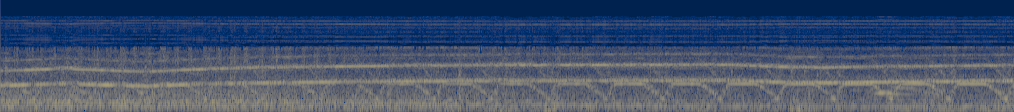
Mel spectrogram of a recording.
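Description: Fire squad vehicle's siren wailing, holding a high pitch that drifts slowly up and down. From about four seconds in, a faster yelping siren cycles over it about twice a second.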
